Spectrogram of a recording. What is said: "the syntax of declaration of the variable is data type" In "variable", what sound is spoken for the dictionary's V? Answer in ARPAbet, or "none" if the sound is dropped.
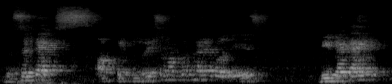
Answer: P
